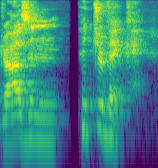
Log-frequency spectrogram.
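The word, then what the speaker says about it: Dražen Petrović: But Drazen Petrovic, as I'm learning, is more the proper pronunciation as I think it's gone by.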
